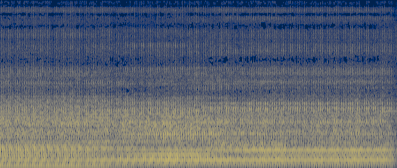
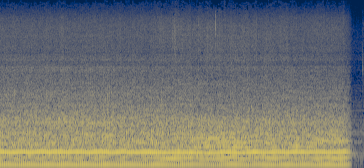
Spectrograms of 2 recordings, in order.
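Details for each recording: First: Lawn mower engine running with a huge, loud, steady knock every turn, from a worn rod bearing; engine already replaced, old one opened to find the cause. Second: Small lawn mower engine, apparently the replacement fitted in an engine swap after the old engine developed a loud knock, runs at a smooth, steady speed with no knocking, then shuts off.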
